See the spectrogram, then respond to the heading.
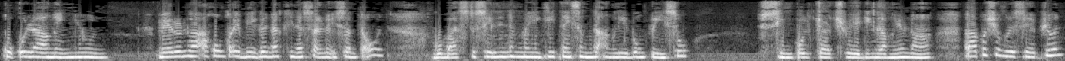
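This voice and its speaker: A woman's voice: medium pitch, fairly even intonation, unhurried, a little mellow, slightly rough. A woman playing a worried young bride-to-be, pleading and fretful, in a radio drama. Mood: concerned. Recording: dull lo-fi radio drama recording.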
